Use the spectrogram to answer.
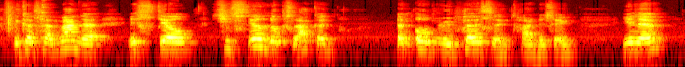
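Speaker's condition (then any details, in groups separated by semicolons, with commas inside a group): Facial palsy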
